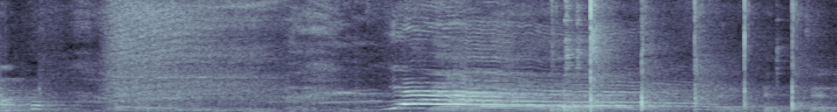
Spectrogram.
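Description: People blowing out small birthday-style candles: a breathy rush of air lasting just over a second, then a drawn-out voiced cheer whose pitch slides down, with a few claps near the end.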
